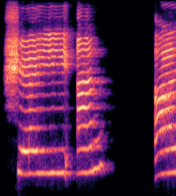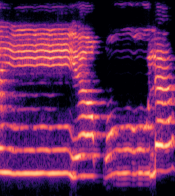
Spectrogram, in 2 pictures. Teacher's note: ان پر غنہ نہیں ہوگا کیونکہ یہاں پر بھی 2 زبر کے بعد حروف حلقی ہے، اسی لیے یہاں پر ہم نے صرف تنوین کی آواز کو ظاہر کرنا ہے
